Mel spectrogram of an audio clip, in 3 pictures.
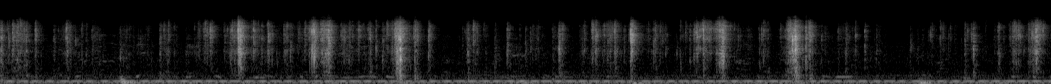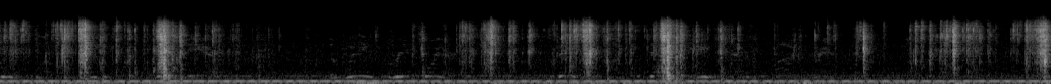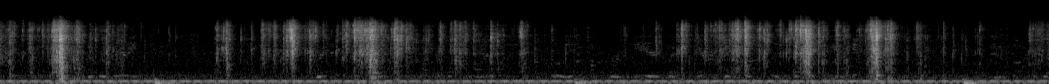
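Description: Trading-card pack wrappers being crinkled and torn open by hand, in repeated short crackling bursts about every second, over a steady low hum.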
